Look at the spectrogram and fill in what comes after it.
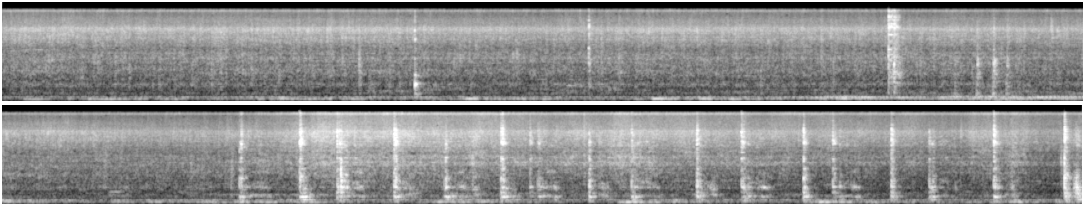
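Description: Onions, tomato and paneer sizzling in hot oil in an aluminium kadai. A single knock comes near the middle, and in the last third a metal spatula stirs, scraping and knocking against the pan roughly every half second.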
